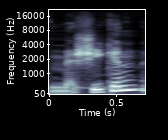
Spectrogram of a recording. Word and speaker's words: Mexica: subjects of the Aztec also they call themselves Mexican pronounced meshiken as far as I can tell but for the purposes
